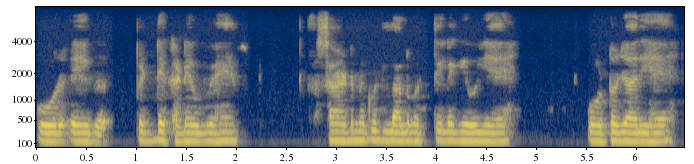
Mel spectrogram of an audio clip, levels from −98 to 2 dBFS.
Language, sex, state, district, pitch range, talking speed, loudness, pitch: Hindi, male, Uttar Pradesh, Shamli, 135-140 Hz, 165 wpm, -16 LUFS, 140 Hz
